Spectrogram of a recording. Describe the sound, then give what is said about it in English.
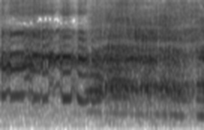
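A voice imitates a piercing victory war cry, the scream players give when they win a shuttlecock game: one loud, shrill, sustained screech lasting under two seconds, wavering in pitch, with no talking over it. “Yes. It's a war cry.”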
